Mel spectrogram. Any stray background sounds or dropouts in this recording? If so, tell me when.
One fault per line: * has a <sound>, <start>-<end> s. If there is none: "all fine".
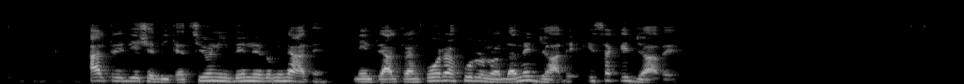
all fine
